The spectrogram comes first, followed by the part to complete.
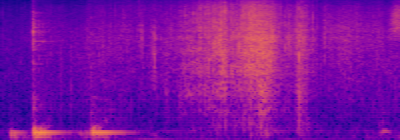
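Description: Bubble wrap crinkling and rustling as it is handled and pulled apart, loudest around the middle, with two dull thumps near the start.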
